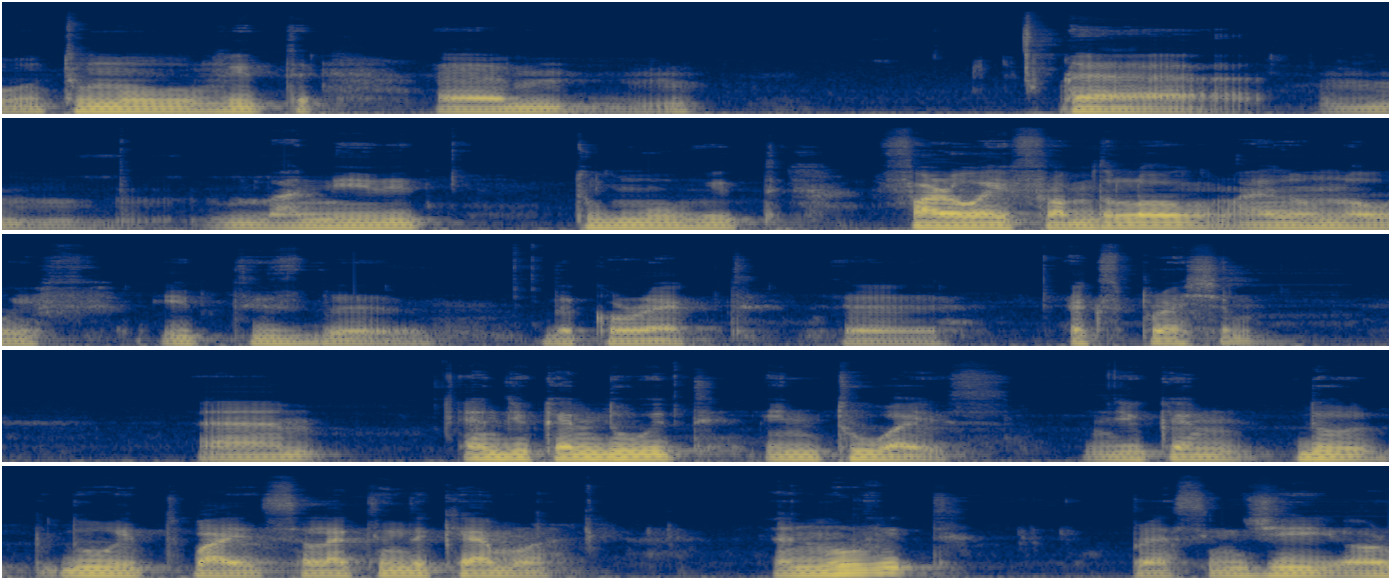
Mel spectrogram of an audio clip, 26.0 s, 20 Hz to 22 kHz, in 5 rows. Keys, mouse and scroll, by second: 7.5-8.1 scroll down 2, 8.1-12.3 scroll down 1, 12.3 click, 14.3-26.0 middle drag, 24.6 g.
